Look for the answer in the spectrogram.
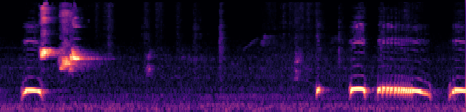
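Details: Spotted dove decoy calling wild birds in Thailand: one falling coo, a burst of high squeaky chirps from another bird, a pause, then a phrase of short hoots and a long rolling coo.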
